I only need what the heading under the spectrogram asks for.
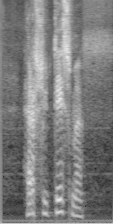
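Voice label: "hersutisme", Dutch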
